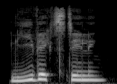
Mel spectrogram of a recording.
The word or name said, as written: ligevægtsstilling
